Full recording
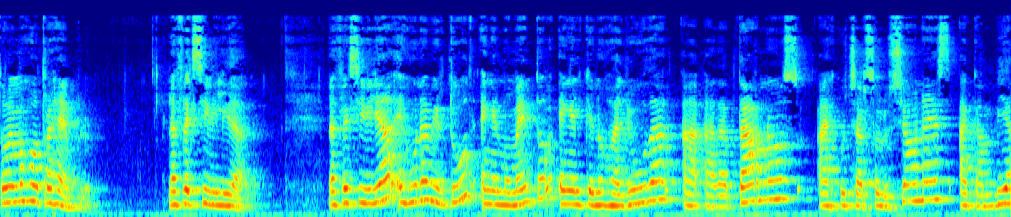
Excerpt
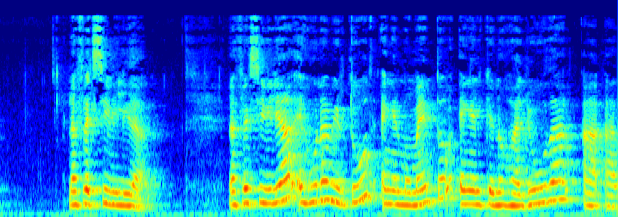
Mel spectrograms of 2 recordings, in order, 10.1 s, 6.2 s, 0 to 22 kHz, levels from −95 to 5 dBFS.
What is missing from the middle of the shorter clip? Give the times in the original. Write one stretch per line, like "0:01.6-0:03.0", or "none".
none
